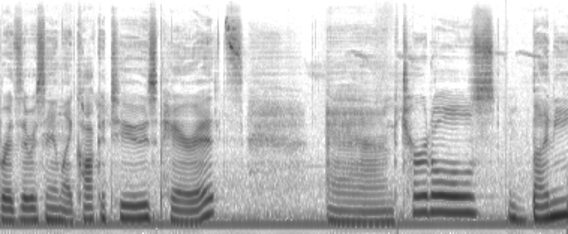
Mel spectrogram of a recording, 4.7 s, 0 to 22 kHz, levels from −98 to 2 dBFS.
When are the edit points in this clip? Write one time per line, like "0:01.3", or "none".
0:01.3
0:03.3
